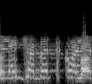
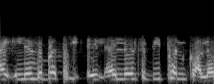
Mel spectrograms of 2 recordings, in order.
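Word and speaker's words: Elizabethan collar: एलिजाबेथ कॉलर नहीं होता, एलिजाबेथन कॉलर होता है। आपको तो प्रोनाउंस करना भी नहीं आता।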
